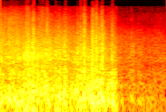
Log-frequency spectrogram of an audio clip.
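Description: A loud rumble of thunder used as a sound effect, which cuts off abruptly about one and a half seconds in.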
